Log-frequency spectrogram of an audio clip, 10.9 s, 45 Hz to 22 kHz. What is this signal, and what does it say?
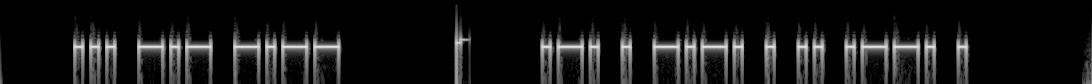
Morse code, heard as a keyed tone, about 15 wpm, 700 Hz. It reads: SKY RECEIPE
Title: Sentences from Top 1200 Words - New Word Drill - 15wpm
